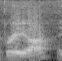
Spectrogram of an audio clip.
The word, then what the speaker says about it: Breillat: Catherine Breillat, is that how you say it? – Yeah, the French director.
